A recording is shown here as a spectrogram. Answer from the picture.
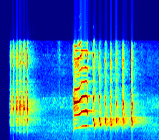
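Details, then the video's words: Greater green leafbird singing: a quick series of six sharp high chips, a pause, then a loud harsh buzzy burst with sweeping whistles running into a string of rapid, evenly spaced bright notes. "kicau cucak ijo mantap"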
